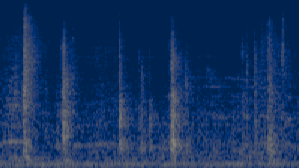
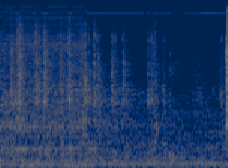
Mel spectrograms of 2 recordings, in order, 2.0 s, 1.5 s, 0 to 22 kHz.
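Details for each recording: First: Sony EDV7300 ED Betamax recorder, powered up after manually cycling the loading mechanism: scattered sharp clicks then a harsh rapid ratcheting burst of about six snaps; the mechanism tries to engage the pinch roller but sticks and unloads by itself; binding. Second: Sony EDV7300 ED Betamax recorder, bought broken, after repairing the loading mechanism using a part from a sacrificial mono Beta machine: quiet motor hum, quick run of light clicks and a final snap as the tape loading cycle completes cleanly; normal loading now working.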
